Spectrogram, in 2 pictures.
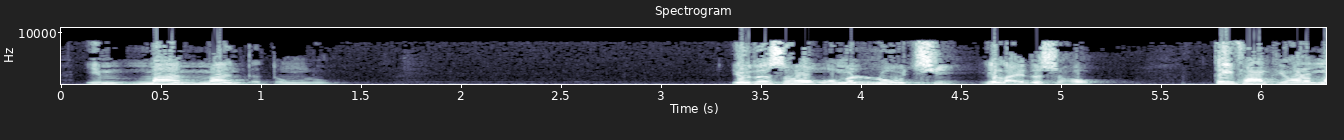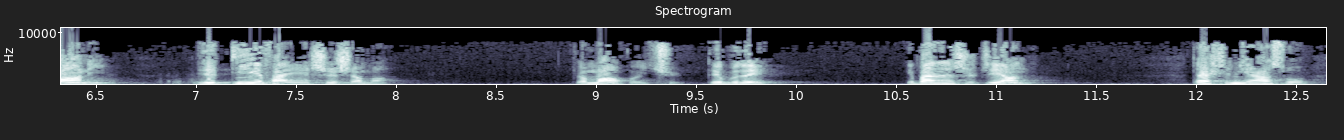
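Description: Male pastor, fairly high, animated sermon voice full of rhetorical questions. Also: slightly rough. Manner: preaching with many rhetorical questions to the congregation.

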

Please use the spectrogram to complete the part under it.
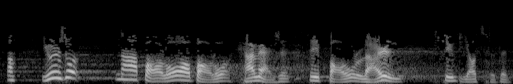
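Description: Male preacher, fairly high husky voice, dramatic delivery from loud to hushed, recorded dull in a reverberant church hall. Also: big pitch swings, a little fast. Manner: dramatic, swings between loud calls and hushed tones. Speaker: pastor. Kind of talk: sermon.

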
